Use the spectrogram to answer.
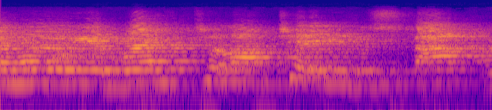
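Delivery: loud, firm order to hold breath; stern instruction. Retold or imitated. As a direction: command the room. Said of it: "She'd say".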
